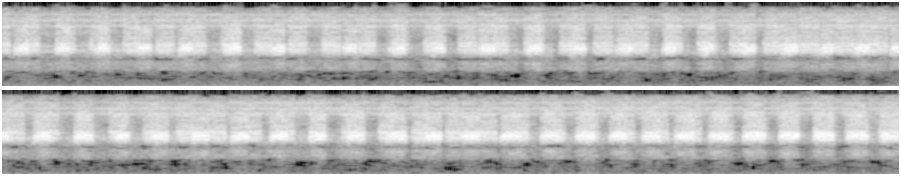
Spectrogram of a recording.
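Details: Provence cicadas in summer, southern France, producing a high sizzling drone with looser, uneven pulses overlapping from several insects, continuous and moderately loud.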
